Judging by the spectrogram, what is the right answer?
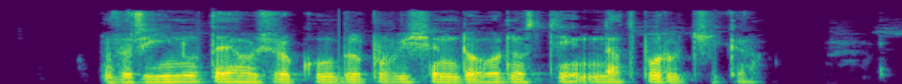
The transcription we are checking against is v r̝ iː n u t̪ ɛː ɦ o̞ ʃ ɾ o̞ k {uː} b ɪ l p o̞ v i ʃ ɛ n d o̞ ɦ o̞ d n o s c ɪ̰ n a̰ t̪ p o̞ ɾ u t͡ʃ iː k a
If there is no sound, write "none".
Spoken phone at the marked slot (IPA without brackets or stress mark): u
